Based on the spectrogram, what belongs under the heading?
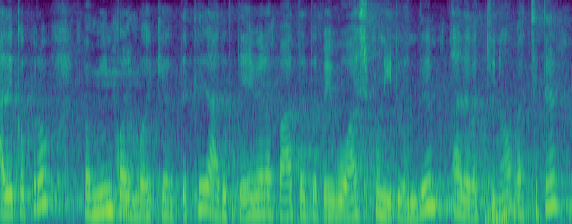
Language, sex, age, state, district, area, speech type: Tamil, female, 18-30, Tamil Nadu, Thanjavur, urban, spontaneous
